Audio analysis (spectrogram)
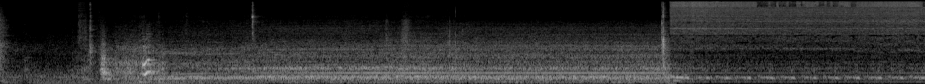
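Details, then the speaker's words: Tork CAB-50 plasma cutter that won't cut, torch not releasing the arc: thin steady hiss with faint hum and light fluttering, no strong airflow; low air pressure, weak air flow, problem related to the compressor. "Is a problem related to the compressor."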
